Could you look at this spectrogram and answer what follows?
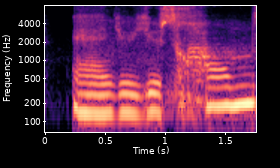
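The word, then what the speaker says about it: hūṃ: So this is the practice of the Sanskrit syllable. And the practice of the sound is you say home, home, home.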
